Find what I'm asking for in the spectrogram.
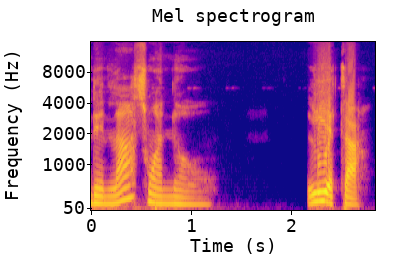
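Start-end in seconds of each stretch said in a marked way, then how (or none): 2.2-2.7 "later" said as "lieta", loud and falling; Patois goodbye. Shown as a demonstration. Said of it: "Hear that?".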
